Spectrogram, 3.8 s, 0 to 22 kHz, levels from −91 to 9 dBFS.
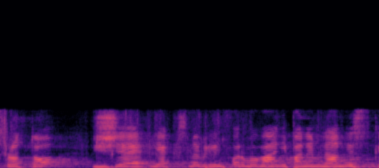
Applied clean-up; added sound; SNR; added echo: neural separator model SepFormer DNS4.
